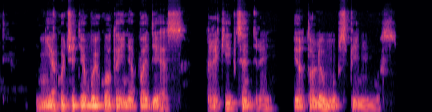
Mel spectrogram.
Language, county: Lithuanian, Klaipėda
